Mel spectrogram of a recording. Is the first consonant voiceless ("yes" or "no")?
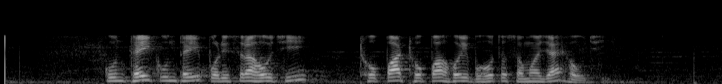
yes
